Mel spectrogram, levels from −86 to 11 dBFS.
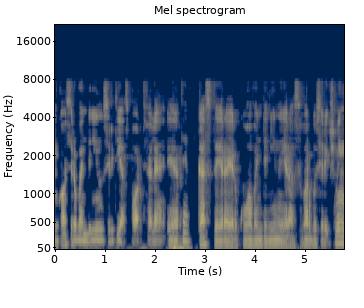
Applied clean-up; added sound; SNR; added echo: classical method Wiener filter.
